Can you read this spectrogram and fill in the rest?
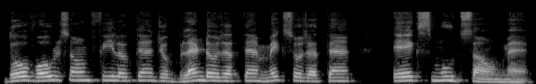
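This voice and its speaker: A man teaching pronunciation in a classroom-style explanation. He moves through each example deliberately and repeats every vowel sound several times. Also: a little high, dry recording. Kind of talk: classroom explanation mixing Hindi and English.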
